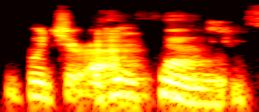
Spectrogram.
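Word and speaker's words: Budjerah: Spell it. Uh, B U D J E R A H. Budger.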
